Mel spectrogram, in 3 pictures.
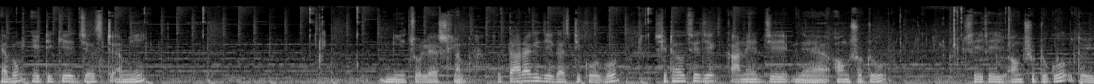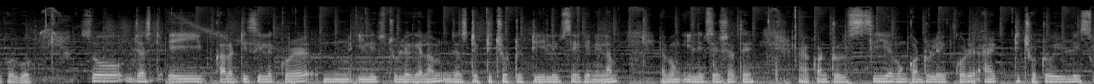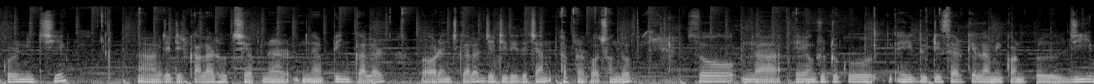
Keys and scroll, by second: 19.4 ctrl+c, 19.6 ctrl+f, 32.3 ctrl+g.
